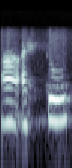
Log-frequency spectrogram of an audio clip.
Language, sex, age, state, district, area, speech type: Sanskrit, female, 18-30, Kerala, Thrissur, urban, conversation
